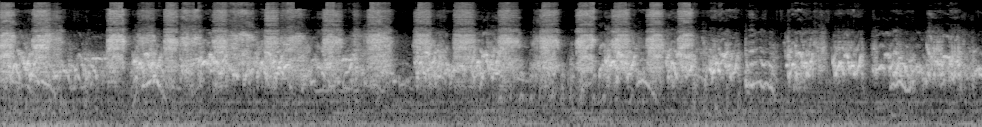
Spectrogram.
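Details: Morning chatter of a budgerigar colony in an aviary: rapid high chirps and bright warbled notes pour out in pulsing bursts, with short rising and falling whistles among the busy flock noise.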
